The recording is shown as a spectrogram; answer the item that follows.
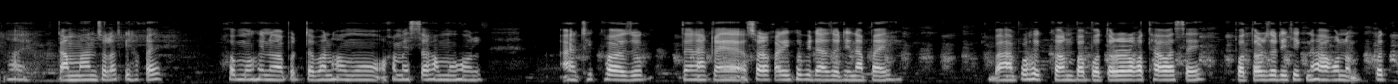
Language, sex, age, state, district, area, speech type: Assamese, female, 45-60, Assam, Darrang, rural, spontaneous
